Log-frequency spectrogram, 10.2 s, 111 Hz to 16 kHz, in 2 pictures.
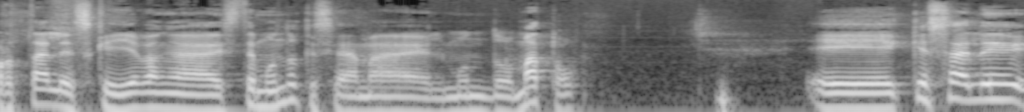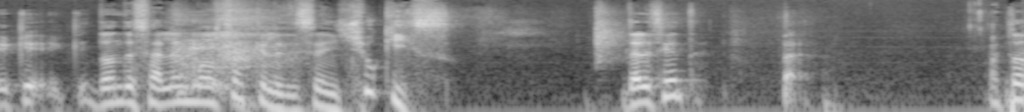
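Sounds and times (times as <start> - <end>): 
speech: 0.0 - 7.4, 8.1 - 9.4, 10.1 - 10.2
steady low hum: 0.0 - 10.2
quick stifled sneeze: 6.0 - 6.6.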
